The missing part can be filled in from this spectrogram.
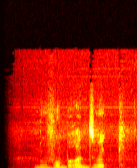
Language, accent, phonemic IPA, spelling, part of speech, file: French, Canada, /nu.vo.bʁɔn.zwɪk/, Nouveau-Brunswick, proper noun, Qc-Nouveau-Brunswick.oga
- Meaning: New Brunswick (a province in eastern Canada)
